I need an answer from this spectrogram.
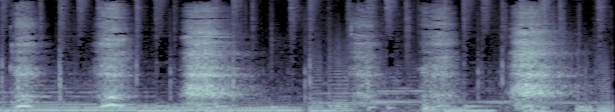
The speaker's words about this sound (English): I chose to breathe through the mouth.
